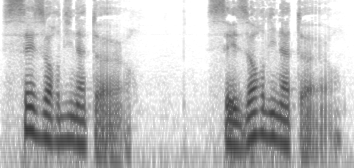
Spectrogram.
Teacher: so you should make the liaison between S and O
